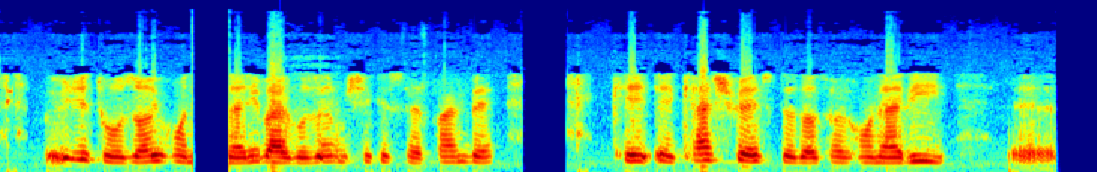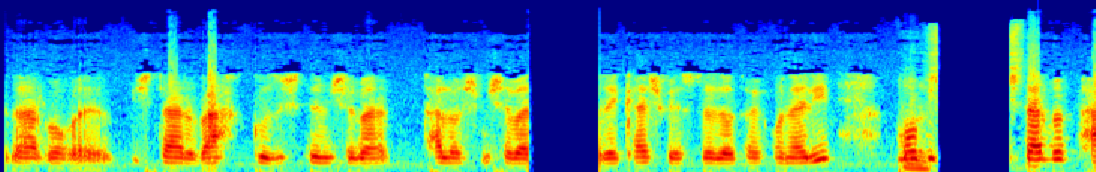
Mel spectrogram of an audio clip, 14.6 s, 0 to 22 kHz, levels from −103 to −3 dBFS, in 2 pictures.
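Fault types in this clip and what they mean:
Bluetooth stall: at 1.28, 3.47, 7.03, 10.83 and 13.56 s the sound cuts to silence for 0.25 to 0.49 s, then picks back up. This is likely the headphones' buffer running dry while interference delayed packets, pausing playback until retransmissions arrived.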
